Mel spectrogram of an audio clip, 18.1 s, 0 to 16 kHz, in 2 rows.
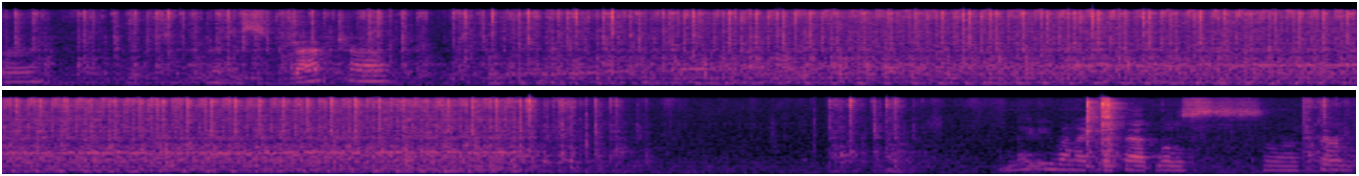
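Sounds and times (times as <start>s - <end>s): sewing machine stitching: 0.0s - 13.2s.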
